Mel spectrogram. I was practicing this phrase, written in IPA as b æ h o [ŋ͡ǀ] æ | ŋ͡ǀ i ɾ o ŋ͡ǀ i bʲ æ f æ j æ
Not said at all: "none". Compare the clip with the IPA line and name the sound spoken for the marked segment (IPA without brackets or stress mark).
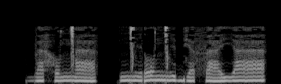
ŋ͡ǀ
